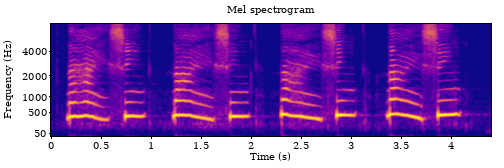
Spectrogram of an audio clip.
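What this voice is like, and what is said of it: Speaking in a soft, quiet voice. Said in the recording (Chinese): “小小声的说着”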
